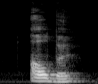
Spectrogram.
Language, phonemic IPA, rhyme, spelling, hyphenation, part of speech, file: Dutch, /ˈɑl.bə/, -ɑlbə, albe, al‧be, noun, Nl-albe.ogg
- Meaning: alb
